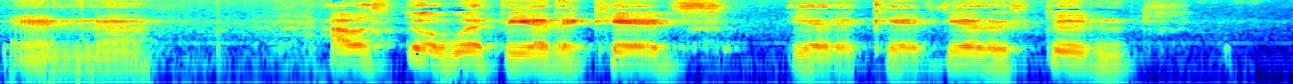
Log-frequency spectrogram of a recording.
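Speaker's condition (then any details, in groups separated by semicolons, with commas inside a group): Hearing loss; right ear cochlear implant at Johns Hopkins Baltimore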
